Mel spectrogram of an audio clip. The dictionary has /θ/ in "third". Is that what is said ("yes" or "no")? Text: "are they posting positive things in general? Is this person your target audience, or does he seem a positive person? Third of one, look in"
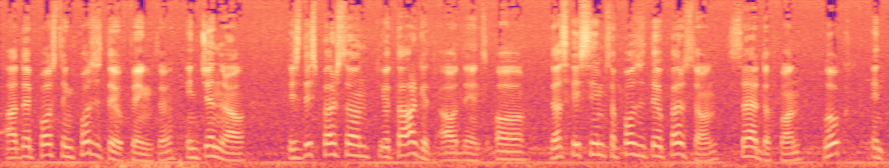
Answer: no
